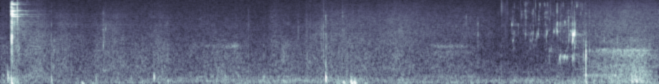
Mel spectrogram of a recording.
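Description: A faint, quiet trickle of water poured into wine at a Catholic Mass, with soft drips and a small clink of a vessel in a hushed church, plus a sharper tap near the start.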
